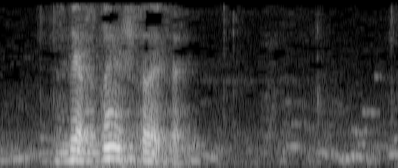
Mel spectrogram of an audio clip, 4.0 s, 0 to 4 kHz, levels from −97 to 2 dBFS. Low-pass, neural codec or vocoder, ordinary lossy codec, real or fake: 3.6 kHz; none; MP3, 16 kbps; real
